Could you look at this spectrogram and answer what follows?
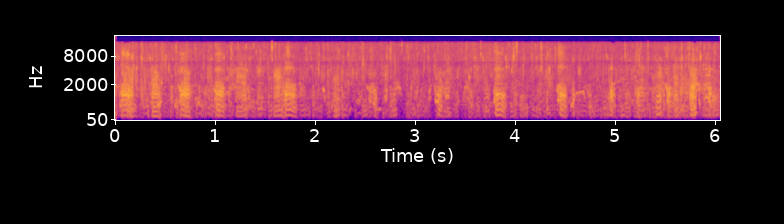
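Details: Many ducks at a creek, quacking in a dense, overlapping chorus of short harsh calls, several each second with irregular spacing, with no pause across the stretch.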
